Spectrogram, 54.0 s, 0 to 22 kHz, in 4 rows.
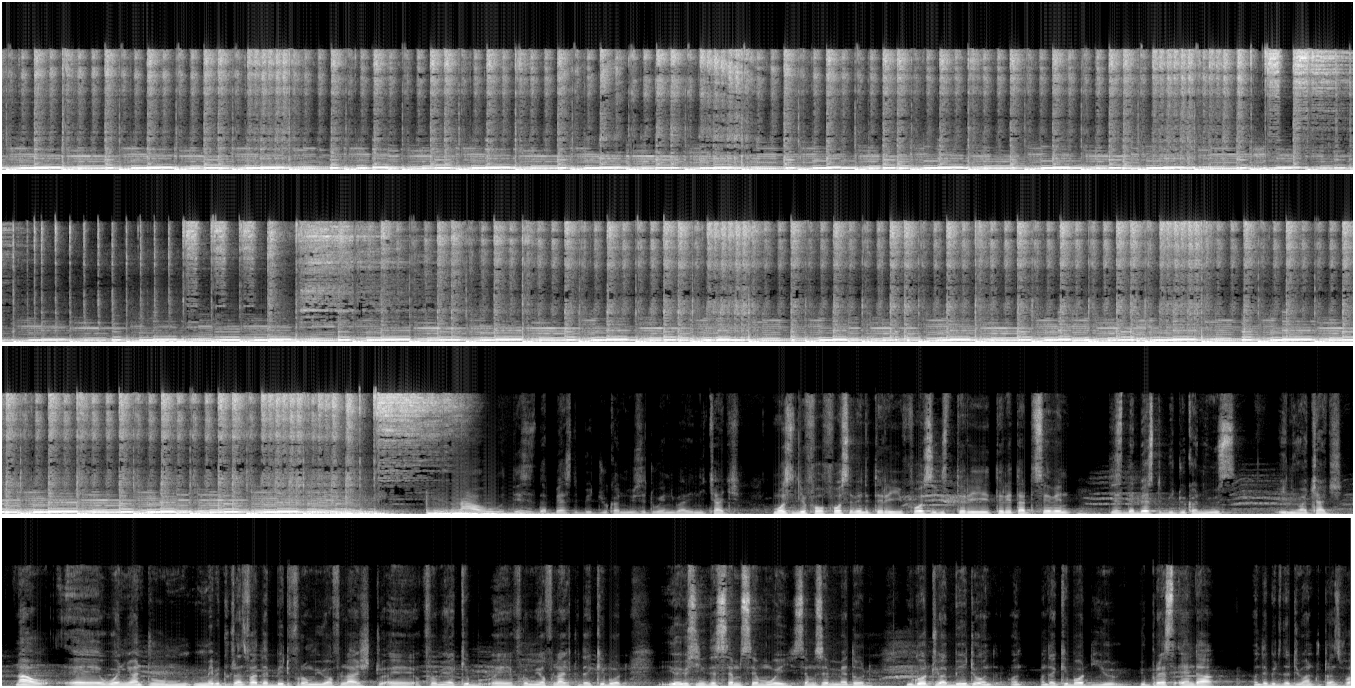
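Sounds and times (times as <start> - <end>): picked guitar lines: 0.0 - 32.0
bass: 0.0 - 32.4
drum kit: 0.0 - 32.4.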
